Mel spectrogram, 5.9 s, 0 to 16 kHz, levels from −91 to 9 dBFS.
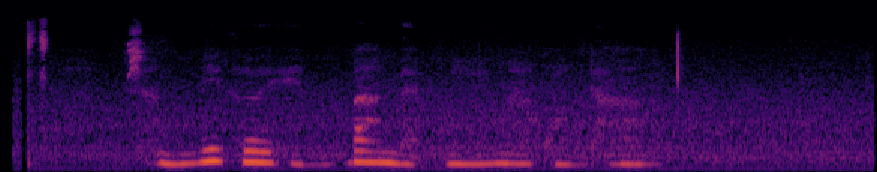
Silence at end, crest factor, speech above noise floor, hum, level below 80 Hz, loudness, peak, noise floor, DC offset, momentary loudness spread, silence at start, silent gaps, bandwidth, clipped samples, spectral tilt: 0.05 s; 24 dB; 21 dB; none; -86 dBFS; -41 LUFS; -18 dBFS; -60 dBFS; under 0.1%; 22 LU; 0.1 s; none; 10.5 kHz; under 0.1%; -5.5 dB/octave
